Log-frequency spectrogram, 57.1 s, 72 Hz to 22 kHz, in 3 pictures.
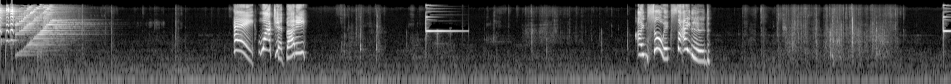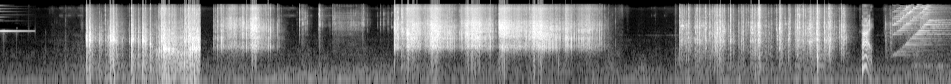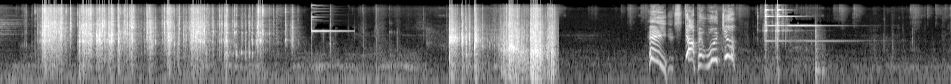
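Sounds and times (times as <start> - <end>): short ding: 8.5 - 9.4, 18.9 - 19.7, 53.3 - 55.1
plastic capsules clattering: 20.7 - 31.4, 32.5 - 36.2, 38.6 - 44.0, 47.0 - 49.2.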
